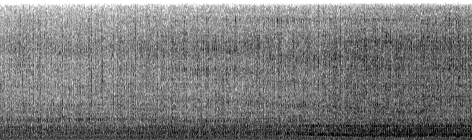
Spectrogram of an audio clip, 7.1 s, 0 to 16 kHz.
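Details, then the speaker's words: 1997 Mitsubishi Eclipse at idle: loud steady tapping about four times a second, newly started; seems to come from the timing belt area, owner heard it might be lifters; no overheating, no oil pressure light, cause unconfirmed. "It doesn't seem to be coming from the engine, but more from the timing belt area. There doesn't seem to be any kind of overheating or anything."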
